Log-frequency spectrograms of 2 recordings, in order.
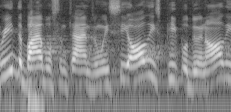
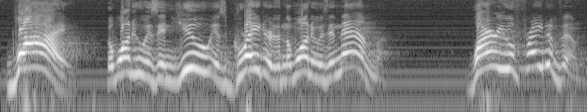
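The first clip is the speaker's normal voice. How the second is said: sharp, much higher, loud challenge; fiery preaching; 6 semitones higher, 8 dB louder than usual. Acted. Preacher confronting Christians afraid of isis, loud and high. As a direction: demand an answer from them.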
